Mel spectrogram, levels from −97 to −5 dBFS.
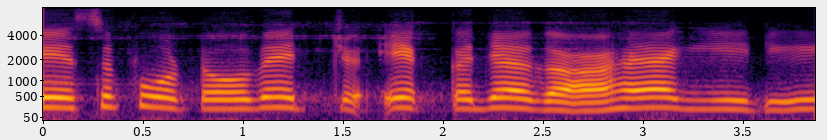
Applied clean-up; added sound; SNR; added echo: neural separator model SepFormer DNS4.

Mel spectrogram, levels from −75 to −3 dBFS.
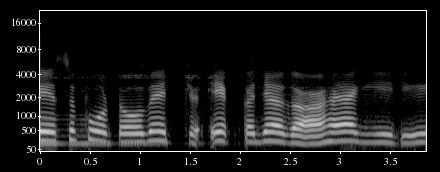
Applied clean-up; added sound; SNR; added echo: neural mask model RNNoise.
